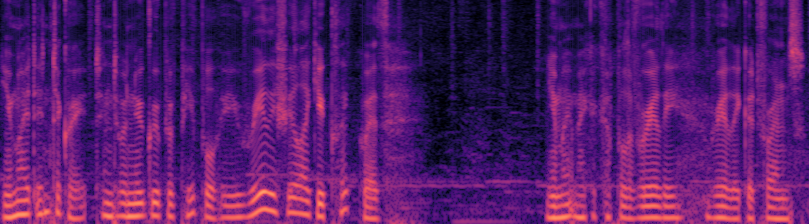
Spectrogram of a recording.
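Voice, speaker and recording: A man's voice: on the low side, normal speed, mellow, faint music behind, close to an everyday voice. A man playing an awkward, wistful young old friend in an audio roleplay, talking hesitantly and rambling in a self-deprecating way. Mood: hopeful, earnest. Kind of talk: audio roleplay, conversational acting addressed to listener.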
